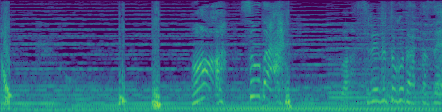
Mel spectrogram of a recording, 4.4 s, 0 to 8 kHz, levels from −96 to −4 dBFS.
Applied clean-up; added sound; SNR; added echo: none; Packing tape, duct tape; 3 dB; none.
